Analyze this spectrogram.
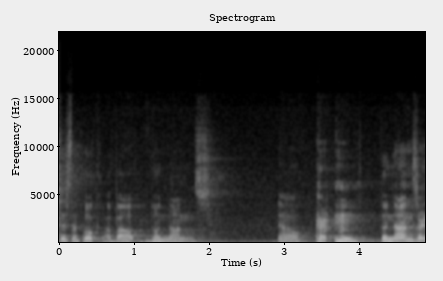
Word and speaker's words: nones: They are the ones that are NUNS. These are the nuns. It's spelled NONES.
